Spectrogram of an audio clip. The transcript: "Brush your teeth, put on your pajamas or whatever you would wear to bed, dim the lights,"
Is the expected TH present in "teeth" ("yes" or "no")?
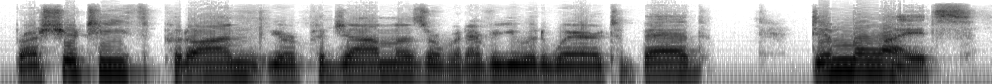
yes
